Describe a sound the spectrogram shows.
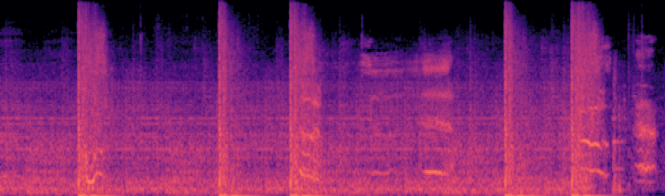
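Pistol shots ring out one at a time, sharp and loud.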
